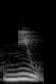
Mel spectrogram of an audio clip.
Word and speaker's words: knew: W, mas a gente não fala que knew, a gente fala knew. Esse K, ele não sei por que ele tá ali. Ele tá ali só pra fazer um peso, porque ele não é pronunciado, tá?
